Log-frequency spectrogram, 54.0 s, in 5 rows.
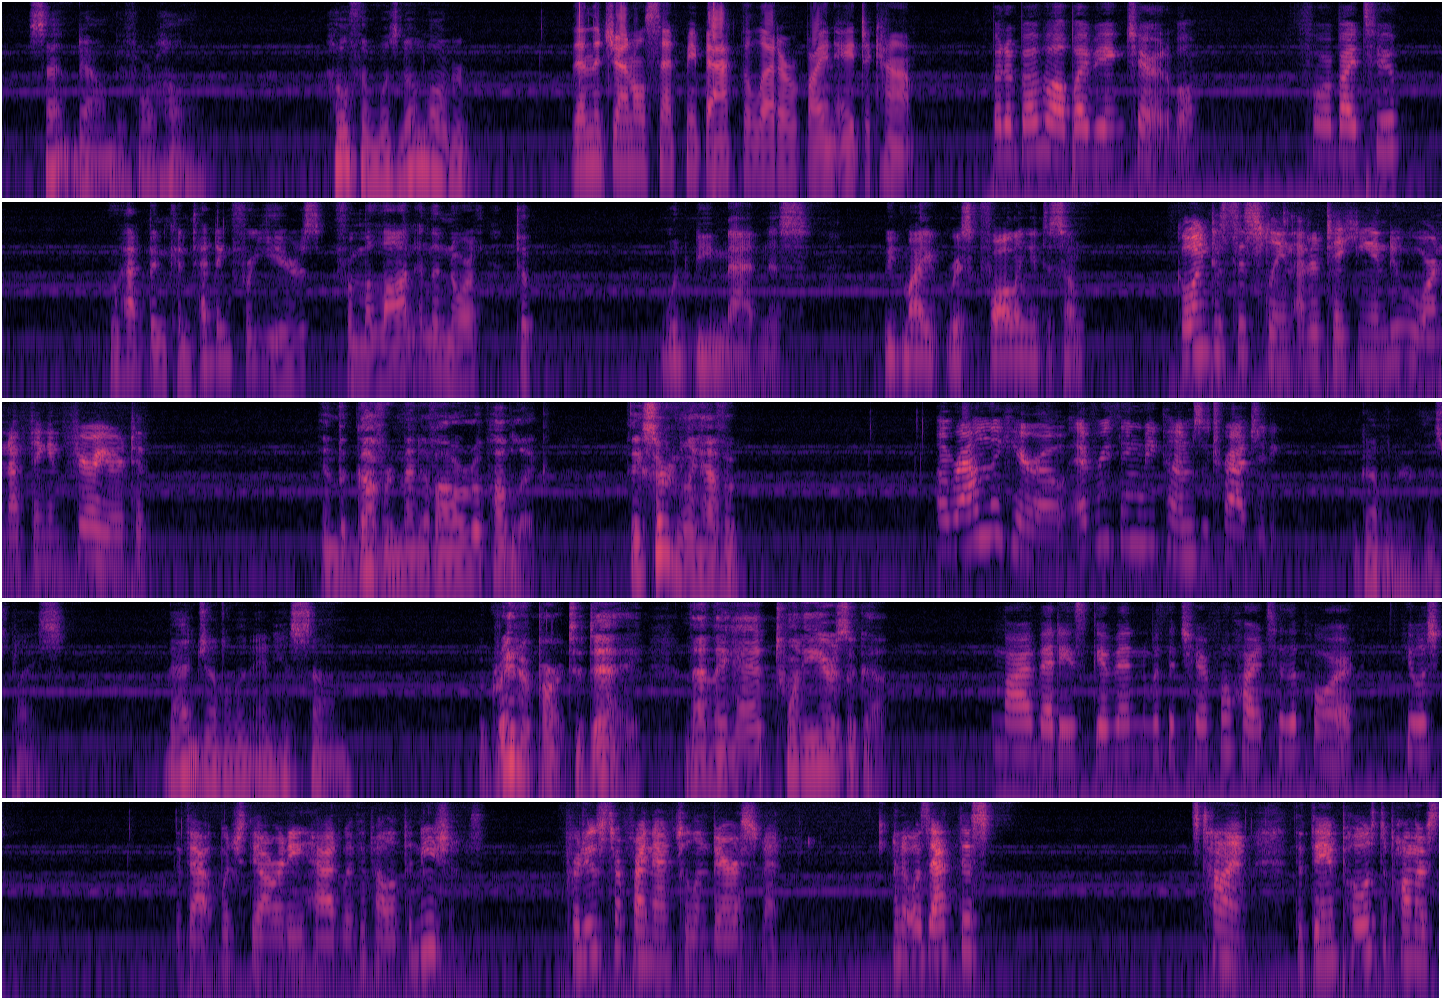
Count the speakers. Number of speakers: eight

